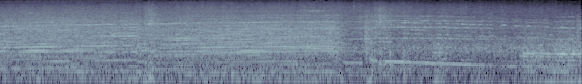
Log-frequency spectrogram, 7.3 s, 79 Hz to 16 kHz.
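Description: Race car engine from the Assetto Corsa Competizione game in a GT3 event at Imola, droning loud and steady throughout with a pitch shift as the car loses grip, no talk over it.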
